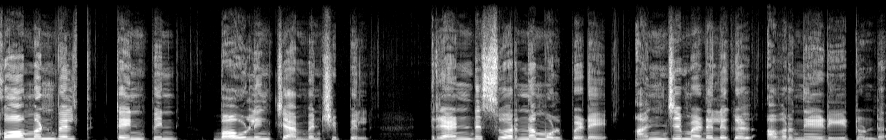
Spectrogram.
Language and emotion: Malayalam, neutral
